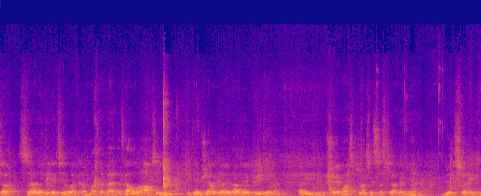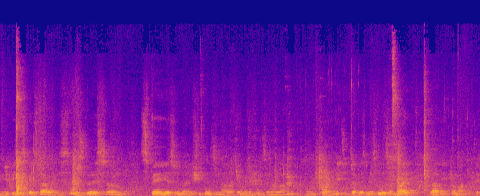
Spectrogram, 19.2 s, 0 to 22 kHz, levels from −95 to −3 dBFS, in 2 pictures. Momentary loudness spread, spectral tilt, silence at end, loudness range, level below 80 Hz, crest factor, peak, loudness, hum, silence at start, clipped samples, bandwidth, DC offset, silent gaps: 8 LU; -5 dB/octave; 0 s; 3 LU; -50 dBFS; 22 dB; -4 dBFS; -27 LUFS; none; 0 s; under 0.1%; 19.5 kHz; under 0.1%; none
